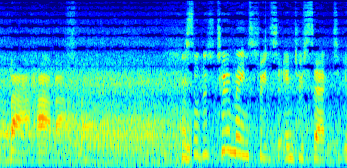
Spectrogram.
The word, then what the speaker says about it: Bar Harbor: Even buy a t-shirt that tells you how to properly pronounce the name of the town. Bahaba.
